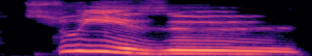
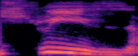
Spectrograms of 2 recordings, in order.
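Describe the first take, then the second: First: "Suisse" with an "euh" dragged after the s; slow wrong take, "Suisse" trailing into a vowel; pronunciación errónea. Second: "Suisse" ending on a z sound, no vowel; pronunciación correcta. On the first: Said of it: "ni mucho menos Suisse". ("Suisse" con "euh" final alargada) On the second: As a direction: correct French take, "Suisse" as one syllable. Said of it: "entonces va a ser Suisse". ("Suisse" terminado en zeta, sin vocal) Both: Shown as a demonstration.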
